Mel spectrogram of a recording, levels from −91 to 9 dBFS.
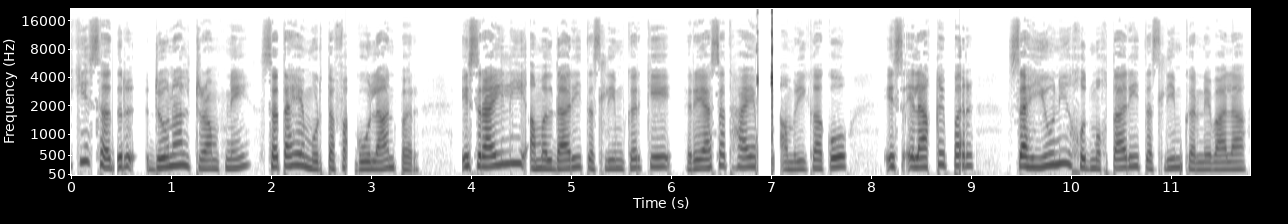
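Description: Damaged data in a compressed stream breaks into the speech at 0.42–0.48, 2.73–2.86, 6.85–7.11, 8.89–8.93 and 11.10–11.16 s. Corrupted frames throw the decoder out of sync, giving short chirps or squawks that show as abrupt broadband smears or discontinuities on the spectrogram and waveform.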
